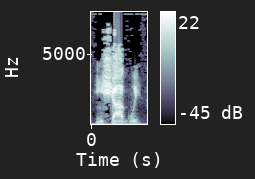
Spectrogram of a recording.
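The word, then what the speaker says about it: enxágüe: g, gui, que, qui, quando o u é pronunciado, só isso. Então, uma palavra como enxague, enxague, você pronuncia o enxague. Então aqui você tem que pôr trema, enxague, mas já o verbo enxaguar não leva trema. Por quê? Porque aí é guá, OK?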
